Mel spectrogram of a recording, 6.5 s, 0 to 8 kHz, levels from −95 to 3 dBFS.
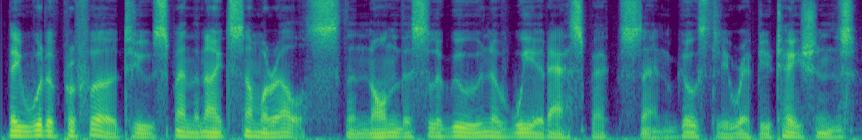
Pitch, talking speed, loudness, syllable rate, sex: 80 Hz, 185 wpm, -18 LUFS, 5.2 syllables/s, male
